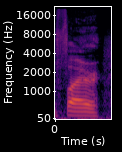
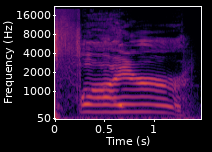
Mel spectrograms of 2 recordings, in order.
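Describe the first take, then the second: First: Said in the usual way. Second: High drawn-out call; element cry. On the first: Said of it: "Or yelled". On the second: Acted. Kai calling his element for the tornado, high cry. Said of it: "Kai says".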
